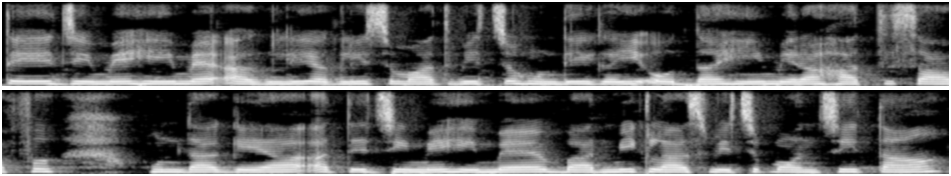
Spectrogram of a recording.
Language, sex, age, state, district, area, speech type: Punjabi, female, 18-30, Punjab, Mohali, rural, spontaneous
